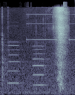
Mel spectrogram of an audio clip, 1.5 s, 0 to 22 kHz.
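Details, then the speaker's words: Puritan Bennett 840 ventilator power-on, plugged in with gases connected; two short beeps, then a rushing burst as the compressor kicks on to hold 50 psi of air; normal start-up self-test. "You hear the compressor kicks on so that it is fully charged with 50 psi of air at any given moment. So that's the noise you just heard."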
